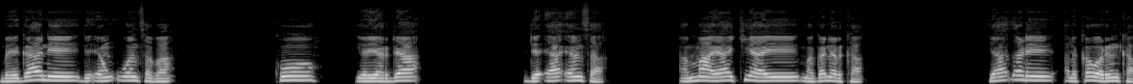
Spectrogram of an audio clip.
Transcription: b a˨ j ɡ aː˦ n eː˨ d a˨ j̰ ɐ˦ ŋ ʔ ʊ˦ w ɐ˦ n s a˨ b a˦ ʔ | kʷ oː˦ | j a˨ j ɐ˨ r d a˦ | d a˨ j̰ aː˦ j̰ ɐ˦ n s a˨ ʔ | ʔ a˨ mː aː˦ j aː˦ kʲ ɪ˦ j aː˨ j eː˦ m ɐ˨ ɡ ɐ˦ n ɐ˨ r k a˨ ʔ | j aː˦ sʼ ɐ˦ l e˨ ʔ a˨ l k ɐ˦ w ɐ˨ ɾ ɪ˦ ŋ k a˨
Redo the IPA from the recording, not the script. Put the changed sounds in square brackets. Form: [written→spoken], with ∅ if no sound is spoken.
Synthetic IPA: b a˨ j ɡ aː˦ n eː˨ d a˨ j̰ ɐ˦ ŋ ʔ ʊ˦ w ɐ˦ n s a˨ b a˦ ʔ | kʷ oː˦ | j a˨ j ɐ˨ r d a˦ | d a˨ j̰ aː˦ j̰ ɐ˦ n s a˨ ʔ | ʔ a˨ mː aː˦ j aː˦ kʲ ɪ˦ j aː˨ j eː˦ m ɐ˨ ɡ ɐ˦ n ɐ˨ r k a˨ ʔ | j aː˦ sʼ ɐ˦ [l→ɽ] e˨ ʔ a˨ l k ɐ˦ w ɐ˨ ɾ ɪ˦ ŋ k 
